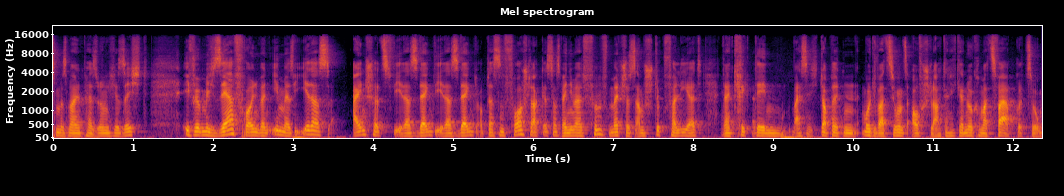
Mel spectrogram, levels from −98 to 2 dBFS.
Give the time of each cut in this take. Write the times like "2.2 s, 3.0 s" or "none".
3.0 s, 3.7 s, 4.8 s, 6.3 s, 8.7 s, 10.1 s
